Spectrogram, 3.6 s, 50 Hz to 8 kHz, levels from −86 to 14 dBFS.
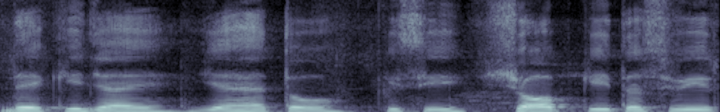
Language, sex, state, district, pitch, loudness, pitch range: Hindi, male, Chandigarh, Chandigarh, 135 Hz, -17 LUFS, 135-140 Hz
